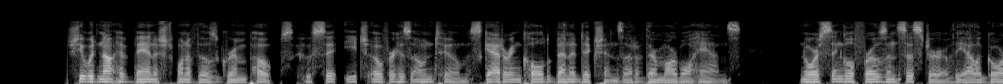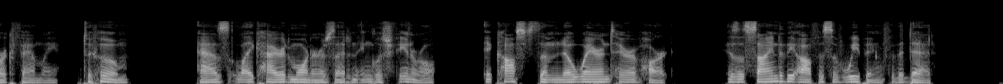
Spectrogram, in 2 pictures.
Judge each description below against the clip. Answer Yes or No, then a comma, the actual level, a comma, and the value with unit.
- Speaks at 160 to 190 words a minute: Yes, average, 185 wpm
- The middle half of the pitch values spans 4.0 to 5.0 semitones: No, average, 2.7 semitones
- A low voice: Yes, low, 110 Hz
